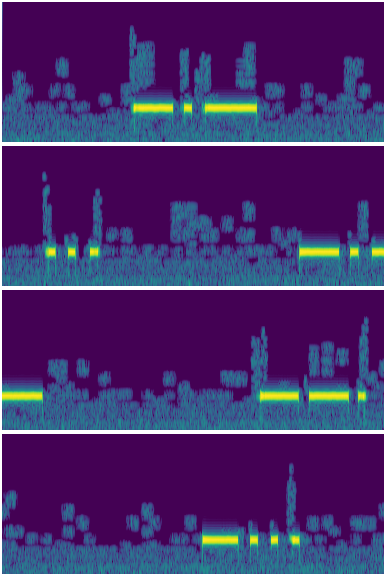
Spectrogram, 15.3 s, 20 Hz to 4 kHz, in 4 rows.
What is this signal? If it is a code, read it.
Morse code, heard as a keyed tone, about 12 wpm, spaced as for 4 wpm, 990 Hz. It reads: KSKGB
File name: Morse Lessons / Morse Lessons / Tape-2A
